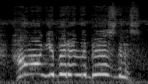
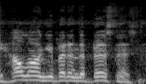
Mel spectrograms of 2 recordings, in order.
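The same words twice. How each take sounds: First: Very high, quick squeaky voice; high-pitched comic character question; botched guest voice. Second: Said in the usual way. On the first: Acted. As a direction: ask it in a silly high puppet voice. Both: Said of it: "No, wait, that's your voice".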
